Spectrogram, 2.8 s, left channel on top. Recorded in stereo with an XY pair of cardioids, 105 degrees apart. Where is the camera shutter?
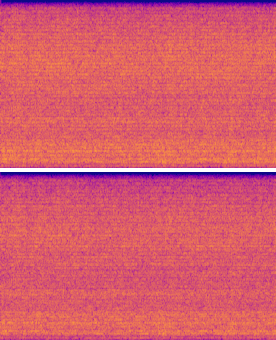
No camera shutter in this recording.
